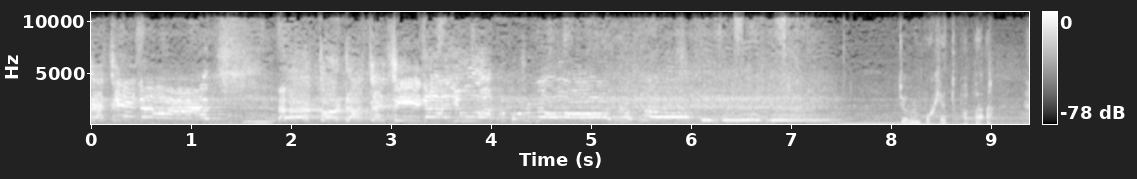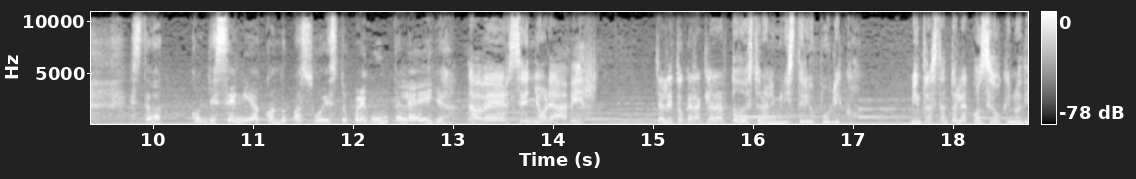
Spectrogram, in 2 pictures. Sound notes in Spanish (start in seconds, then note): 6.9 Gritos; 8.4 Sollozos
